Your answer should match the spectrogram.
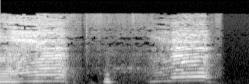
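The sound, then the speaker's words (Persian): A cow moos twice, played as a sound effect, each low, drawn-out call lasting about a second, loud, separated by a short gap with a faint grunt between them. No one speaks. “صدای گاو گذاشتی”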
